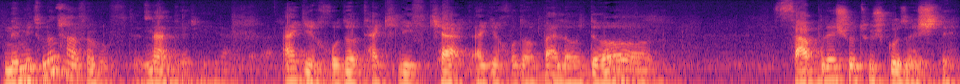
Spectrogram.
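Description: A man's voice: medium pitch, lively intonation, a little mellow, slight background noise. A male preacher giving a conversational, humorous sermon with acted asides. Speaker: cleric preacher. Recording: echoey room with faint ambience.

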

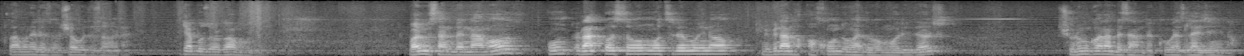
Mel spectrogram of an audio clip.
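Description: A man's voice: mid-range voice, darkish tone, highs cut off, slight background noise. A man giving an informal religious lecture, telling stories with joking asides and reciting old narrations in between. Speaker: religious speaker. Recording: roomy echo.

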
